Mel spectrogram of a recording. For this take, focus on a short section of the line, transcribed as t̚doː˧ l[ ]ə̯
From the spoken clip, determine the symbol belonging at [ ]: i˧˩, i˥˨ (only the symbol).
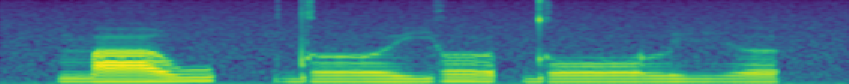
i˧˩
